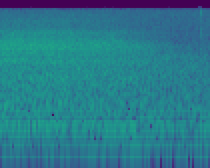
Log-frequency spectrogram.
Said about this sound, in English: breathing in nice and deep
